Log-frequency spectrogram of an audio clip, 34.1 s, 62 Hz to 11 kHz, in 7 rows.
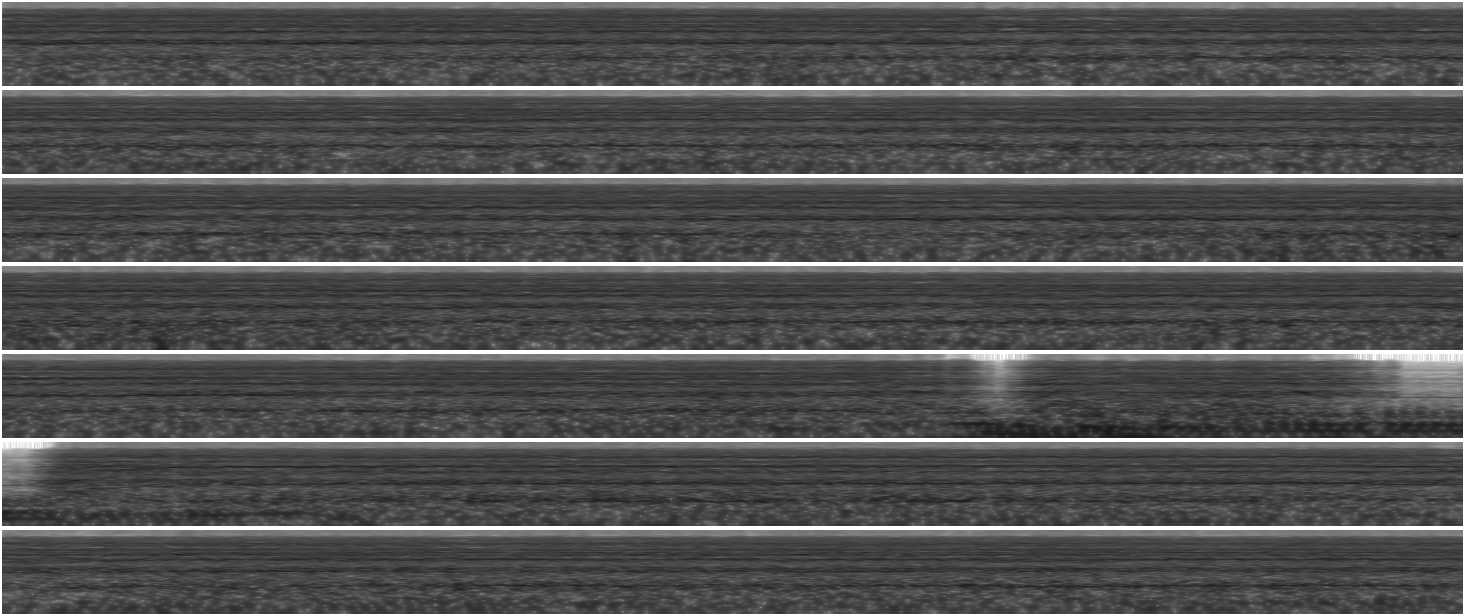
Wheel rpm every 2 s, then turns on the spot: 230, 230, 230, 230, 220, 230, 230, 220, 230, 220, 210, 110, 150, 210, 220, 240, 230.
none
